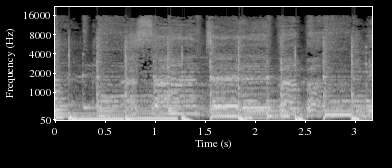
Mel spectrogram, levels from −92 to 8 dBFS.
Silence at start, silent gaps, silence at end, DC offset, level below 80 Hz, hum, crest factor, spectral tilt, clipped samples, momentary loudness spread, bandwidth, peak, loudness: 0 s; none; 0 s; under 0.1%; -14 dBFS; none; 10 dB; -5.5 dB/octave; 0.5%; 3 LU; 16.5 kHz; 0 dBFS; -11 LUFS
